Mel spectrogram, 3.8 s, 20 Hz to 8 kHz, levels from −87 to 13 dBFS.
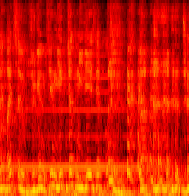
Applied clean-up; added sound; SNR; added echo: none; Wind instrument, woodwind instrument; 15 dB; reverberation time 2.1 s.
